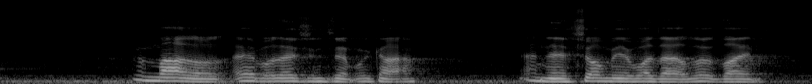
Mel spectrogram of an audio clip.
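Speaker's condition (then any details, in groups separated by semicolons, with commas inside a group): ALS; diagnosed during pro football career in Nashville after loss of strength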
